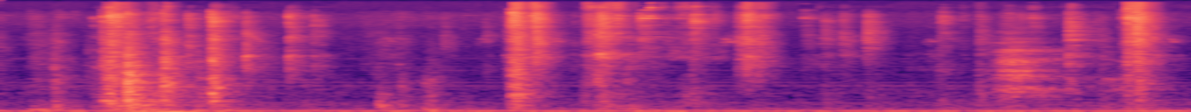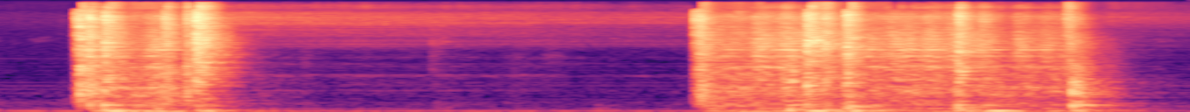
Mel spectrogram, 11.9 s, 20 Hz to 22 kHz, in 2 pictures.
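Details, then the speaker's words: V8 junker daily after a Muncie M20 4-speed swap cranks in two rough bursts but won't start; ignition timing/distributor is 180 degrees out, fix is to pull and reinstall the distributor. "It's 180 out. Oh well. Pull the distributor and try again."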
